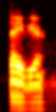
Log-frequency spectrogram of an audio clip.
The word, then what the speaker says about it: Xavier: Cayman Islands to a tournament with Northwestern and Xavier, how you say it? Xavier.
